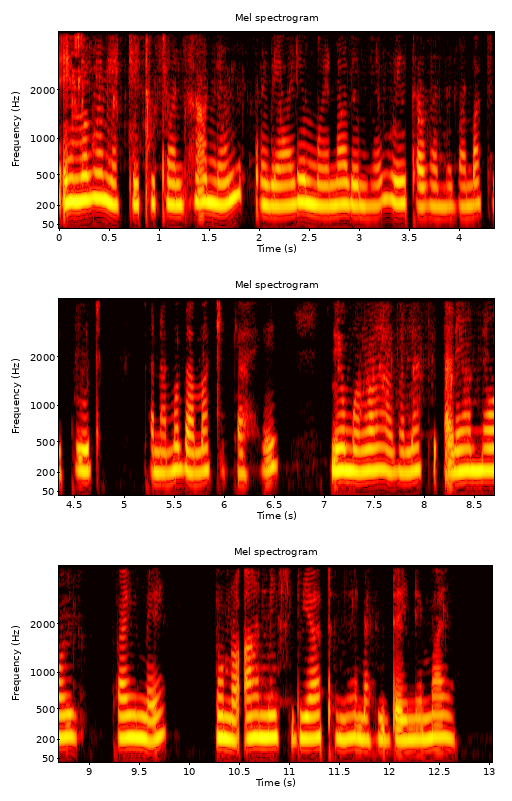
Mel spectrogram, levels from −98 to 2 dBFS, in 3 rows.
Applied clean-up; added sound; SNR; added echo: neural mask model DeepFilterNet 3.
